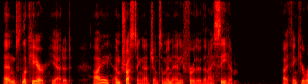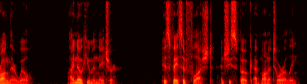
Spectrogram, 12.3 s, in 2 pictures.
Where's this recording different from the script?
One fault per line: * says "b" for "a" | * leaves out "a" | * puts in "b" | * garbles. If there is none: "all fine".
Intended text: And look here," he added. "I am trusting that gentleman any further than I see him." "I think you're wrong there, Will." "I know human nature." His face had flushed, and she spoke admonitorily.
all fine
